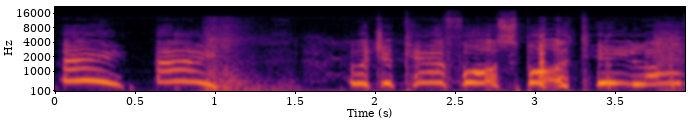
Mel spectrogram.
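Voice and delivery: tiny, very high British falsetto; absurdly high-pitched British impression; British Messi voice. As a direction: squeak out a British accent, with pauses. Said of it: "a British messy voice".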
